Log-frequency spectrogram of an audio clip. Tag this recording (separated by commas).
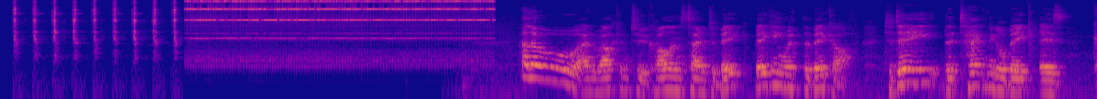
inside a small room, Speech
